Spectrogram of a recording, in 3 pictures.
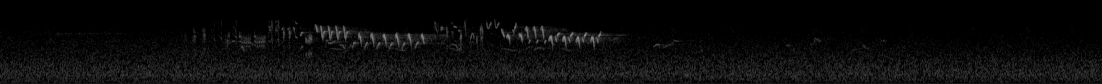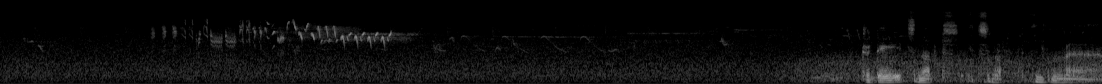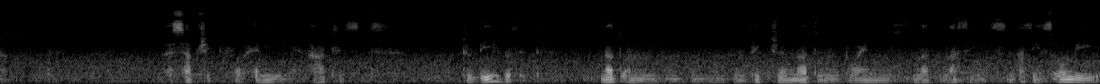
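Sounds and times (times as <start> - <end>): outdoor background hiss: 0.0 - 33.0
songbird trilling: 2.2 - 6.2, 12.6 - 15.2, 18.2 - 33.0.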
